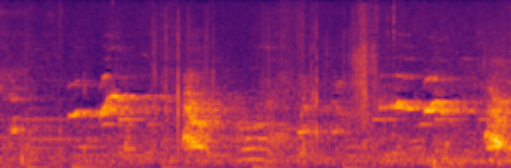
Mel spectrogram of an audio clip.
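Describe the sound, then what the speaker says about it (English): A dog gives short, high yips and whiny barks in quick bursts, fairly close, with some rustling in between. "Don't you just love dogs so much?"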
